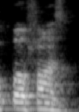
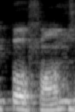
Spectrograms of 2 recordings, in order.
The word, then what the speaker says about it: Parfums: वैसे ये जो इसकी प्रोनाउंसिएशन है ना, PARFUMS, इसको परफांस पढ़ते हैं, परफांस। लेकिन परफॉर्म्स भी पढ़ सकते हैं, परफॉर्म भी पढ़ सकते हैं।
